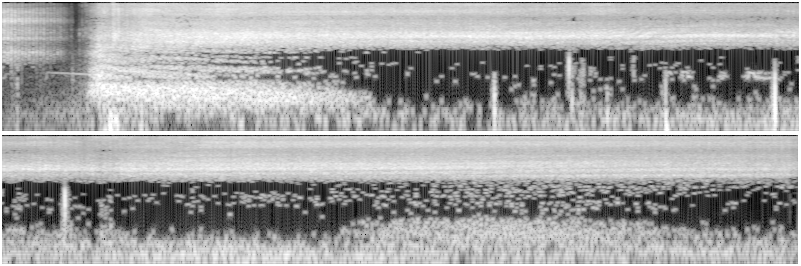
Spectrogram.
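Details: Western diamondback rattlesnake rattling with a steady, dry, high-pitched buzzing hiss that runs without a break after a brief quiet start, with a few faint clicks and a soft low rumble beneath.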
